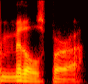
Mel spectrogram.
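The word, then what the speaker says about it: Middlesbrough: so he plays for Middlesboro um just trust me that that's how it's pronounced I realize that's not how it looks we also see that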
